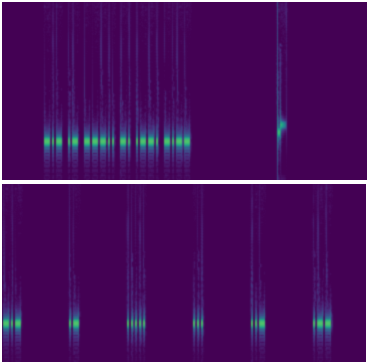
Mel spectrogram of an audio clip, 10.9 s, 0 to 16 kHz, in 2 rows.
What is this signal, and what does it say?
Morse code, heard as a keyed tone, about 40 wpm, spaced as for 17 wpm, 700 Hz. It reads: KA8NPY KA5SUW
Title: USA Call Signs - 6 Characters - 8x Character Spacing - 40wpm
